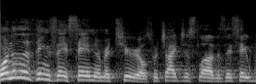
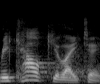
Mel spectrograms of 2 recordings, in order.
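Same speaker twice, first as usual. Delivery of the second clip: put-on speaking with an Australian accent; 3 semitones lower, 6 dB quieter than usual. Quoting the car GPS voice after a missed turn: Australian accent like Hugh Jackman. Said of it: "Australian accent to sound like the actor Hugh Jackman".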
